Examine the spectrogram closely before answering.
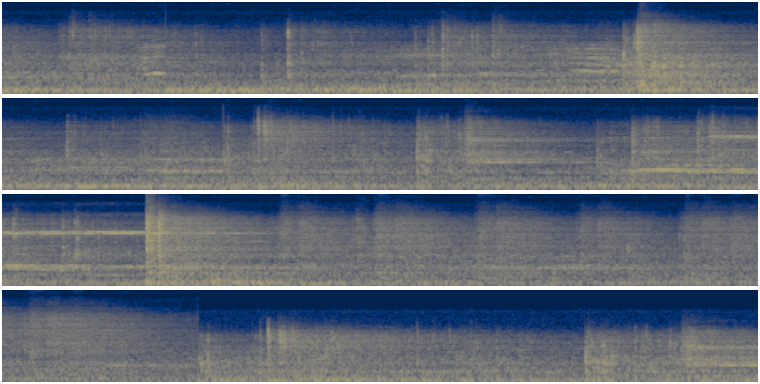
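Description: Hockey sticks clack against a ball and each other in a large echoing hall.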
